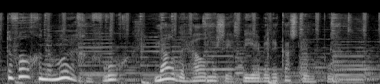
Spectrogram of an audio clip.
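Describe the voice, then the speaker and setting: A woman narrating a fairy tale audiobook in an expressive, measured, dramatic storybook style. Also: on the low side, over music.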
